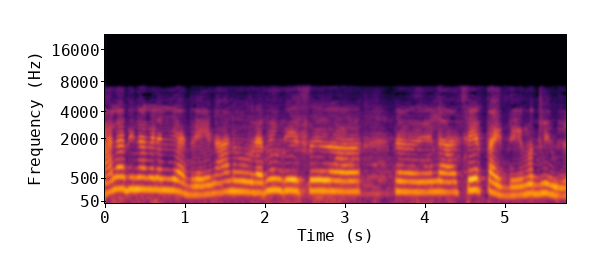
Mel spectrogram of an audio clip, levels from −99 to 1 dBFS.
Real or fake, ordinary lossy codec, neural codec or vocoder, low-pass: fake; MP3, 48 kbps; codec, 44.1 kHz, 2.6 kbps, SNAC; 7.2 kHz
